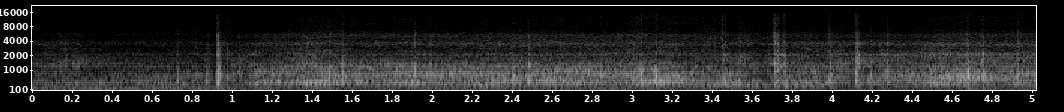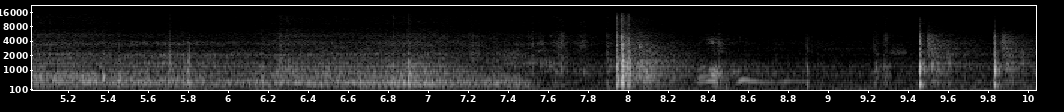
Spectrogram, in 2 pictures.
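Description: Skateboard wheels rolling over concrete. About eight seconds in comes one sharp clack of the board, followed by a few lighter knocks.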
